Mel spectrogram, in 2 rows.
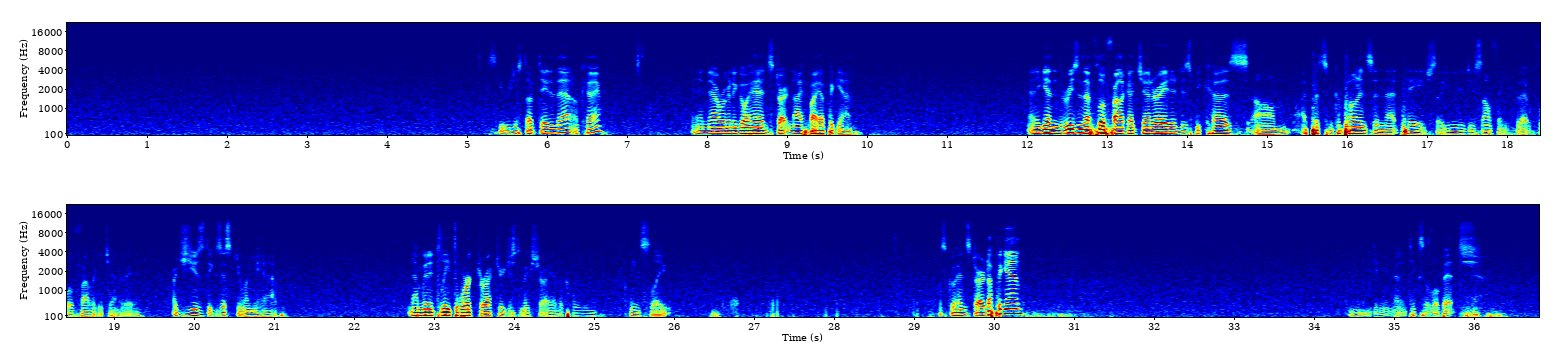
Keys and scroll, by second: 18.2 Delete, 36.7 Return.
